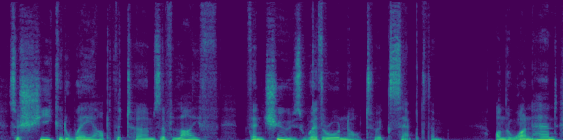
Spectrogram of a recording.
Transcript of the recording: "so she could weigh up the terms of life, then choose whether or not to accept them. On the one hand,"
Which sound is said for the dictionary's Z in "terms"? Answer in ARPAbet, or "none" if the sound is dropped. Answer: Z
